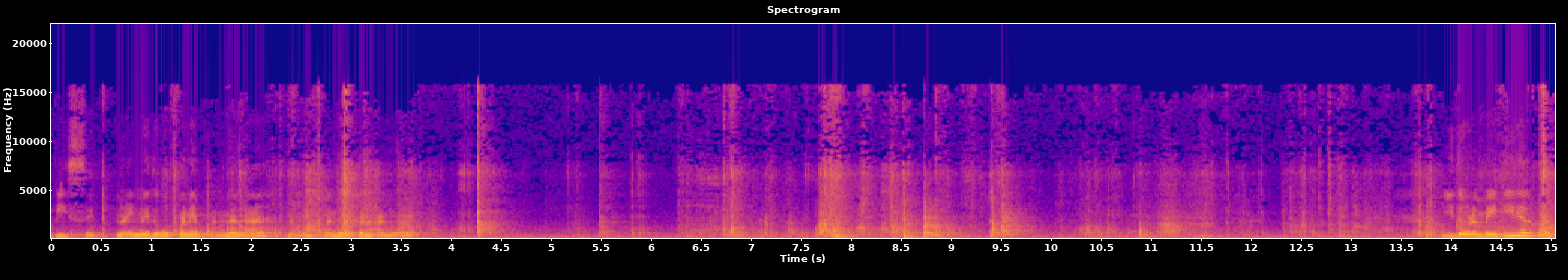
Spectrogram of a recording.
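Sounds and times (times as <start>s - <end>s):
cardboard rustling and scraping: 1.0s - 4.4s, 5.1s - 15.0s.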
